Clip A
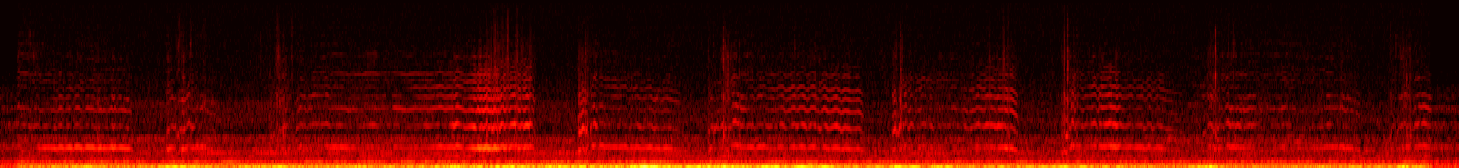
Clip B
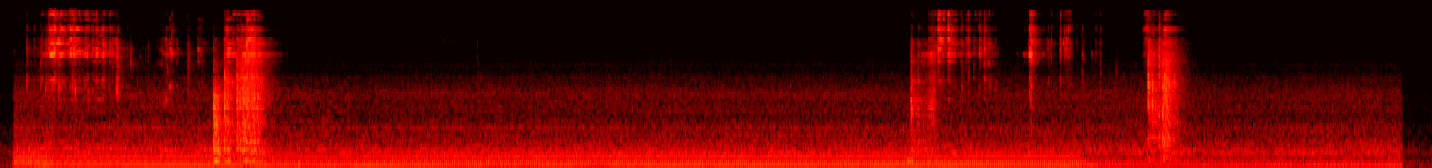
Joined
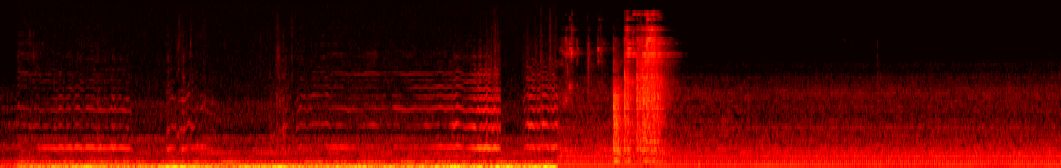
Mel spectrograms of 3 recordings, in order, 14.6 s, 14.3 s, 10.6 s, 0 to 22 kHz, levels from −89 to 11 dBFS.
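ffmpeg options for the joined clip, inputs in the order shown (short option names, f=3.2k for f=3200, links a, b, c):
-filter_complex "[0:a]apad=whole_dur=10.61,atrim=end=10.61,asplit=2[a][b];[a]atrim=end=5.002[c];[b]atrim=start=4.998:end=5.572,asetpts=PTS-STARTPTS,areverse[d];[1:a]atrim=start=1.568:end=6.61[e];[c][d]acrossfade=d=0.004:c1=hsin:c2=hsin[f];[f][e]acrossfade=d=0.004:c1=hsin:c2=hsin"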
